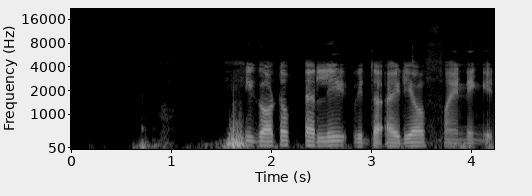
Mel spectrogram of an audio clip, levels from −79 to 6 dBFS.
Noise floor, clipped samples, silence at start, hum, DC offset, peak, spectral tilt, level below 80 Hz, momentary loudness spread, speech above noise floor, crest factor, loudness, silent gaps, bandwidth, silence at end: -73 dBFS; under 0.1%; 0.65 s; none; under 0.1%; -14 dBFS; -6.5 dB/octave; -52 dBFS; 19 LU; 42 dB; 20 dB; -31 LUFS; none; 14 kHz; 0 s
